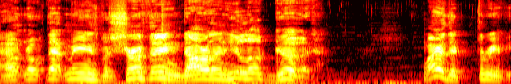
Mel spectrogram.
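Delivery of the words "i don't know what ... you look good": put-on cowboy voice. Voicing a character who answers a player: Arthur Morgan voice. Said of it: "Why did he turn into Arthur Morgan?".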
